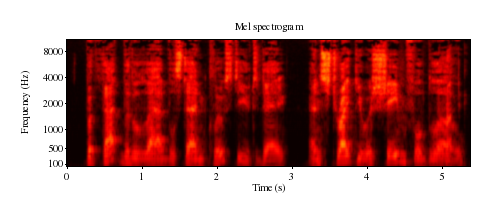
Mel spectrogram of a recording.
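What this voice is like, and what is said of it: Silly character voice. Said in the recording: “do I get to do your silly voice?”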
